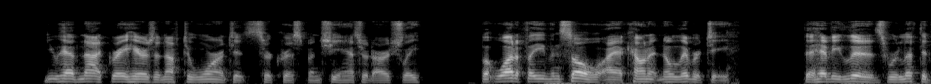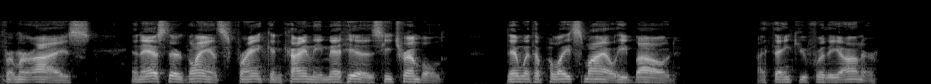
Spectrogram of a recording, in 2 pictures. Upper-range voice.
No: low, 120 Hz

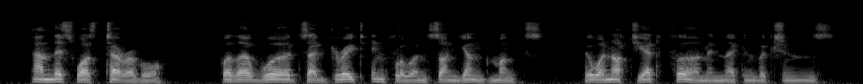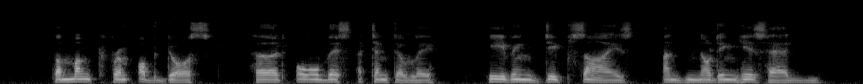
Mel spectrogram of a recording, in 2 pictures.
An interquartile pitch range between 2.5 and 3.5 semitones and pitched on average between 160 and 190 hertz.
No: average, 2.9 semitones; low, 105 Hz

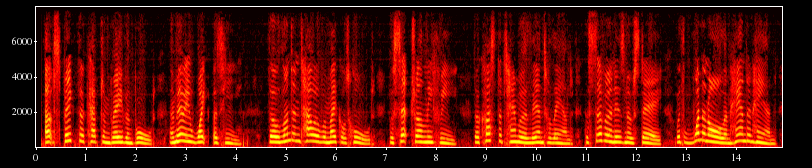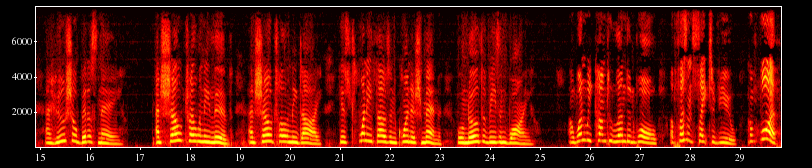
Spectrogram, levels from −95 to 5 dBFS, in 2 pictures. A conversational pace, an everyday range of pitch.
Yes: average, 160 wpm; average, 4.2 semitones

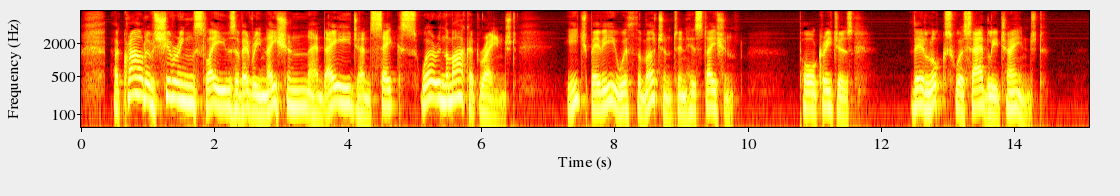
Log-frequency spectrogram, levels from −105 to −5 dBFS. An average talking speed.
No: slow, 130 wpm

